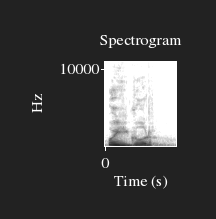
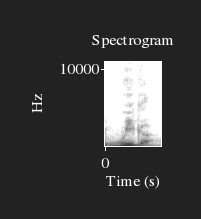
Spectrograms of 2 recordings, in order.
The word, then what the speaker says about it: Uyghur: a few things so the word really good is the way it's actually pronounced when English take holy Weger and they are ethnically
